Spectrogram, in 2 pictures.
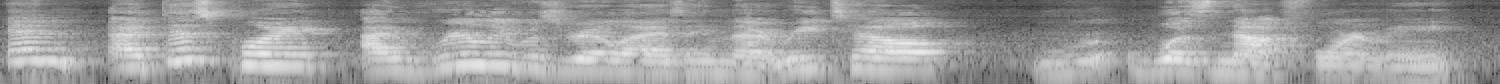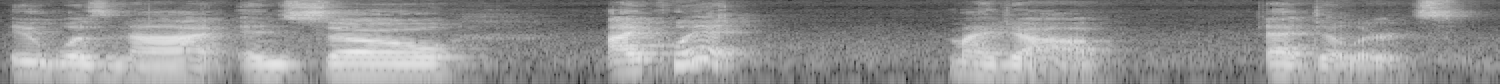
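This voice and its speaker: A young adult woman casually telling a personal story, animated, laughing often and acting out quoted lines. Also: mid-range voice, slow pace, reverberant, slight background noise.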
